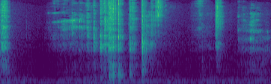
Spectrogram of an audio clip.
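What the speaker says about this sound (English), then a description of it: "I'm just going to cut the sides off on here." Pinking scissors cut through paper scraps close up in a quiet room, giving a burst of crisp snipping clicks followed by a few more scattered cuts.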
